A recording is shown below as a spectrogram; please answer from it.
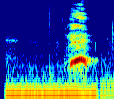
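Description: A boy's short vocal outburst about one and a half seconds in, its pitch rising then falling, over a steady low hum.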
